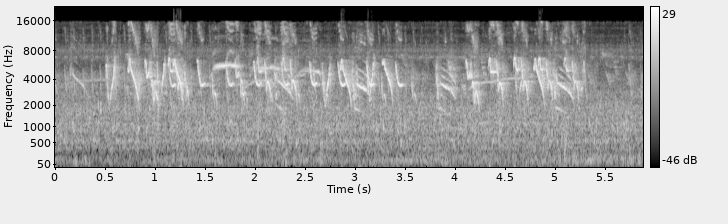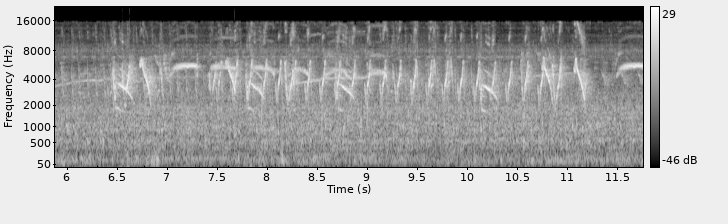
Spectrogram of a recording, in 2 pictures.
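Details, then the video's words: Energetic song of a wild bar-winged prinia: long runs of fast, piercing, evenly repeated chips. A short break around the middle carries a faint thin whistle, then the rapid chipping resumes. "CIBLEK GACOR"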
